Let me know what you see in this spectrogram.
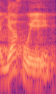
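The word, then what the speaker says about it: יה: atau adonai cara mudahnya huruf Yod he dibaca yah contohnya di dalam kitab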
